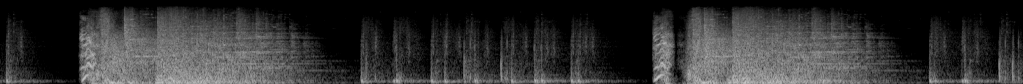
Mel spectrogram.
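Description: A heavy suit of armour swings and crashes with a loud echoing boom.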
